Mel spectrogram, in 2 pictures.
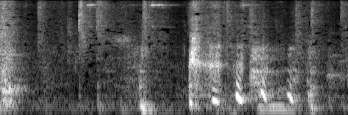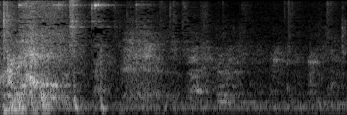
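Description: Two dogs play-fighting on a tile floor: quick clicks and scrabbles of claws, with a short run of whining yips about a second and a half in.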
